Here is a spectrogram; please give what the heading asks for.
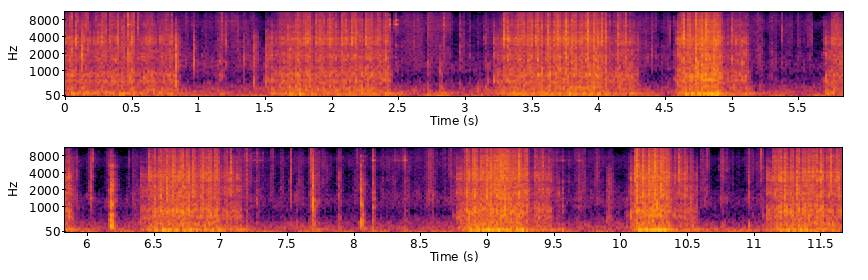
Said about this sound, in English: sew about a half inch seam all the way around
